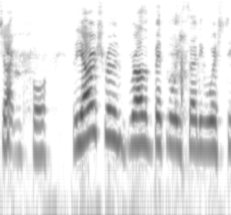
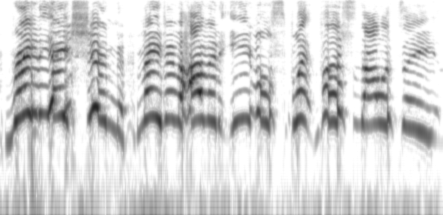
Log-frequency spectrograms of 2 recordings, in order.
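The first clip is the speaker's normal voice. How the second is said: slow, much higher and louder, hammed-up melodrama; mock dramatic outburst; 9 semitones higher, 10 dB louder, slower than usual. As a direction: wail the reveal like a soap opera. Reading a fanfic with mock drama.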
